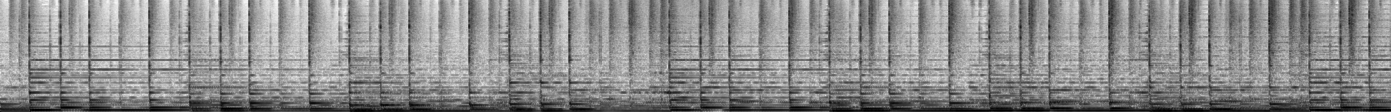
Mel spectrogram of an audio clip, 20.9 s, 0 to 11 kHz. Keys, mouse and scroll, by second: 11.4 click, 12.8 F4, 14.8 click, 16.7 click.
